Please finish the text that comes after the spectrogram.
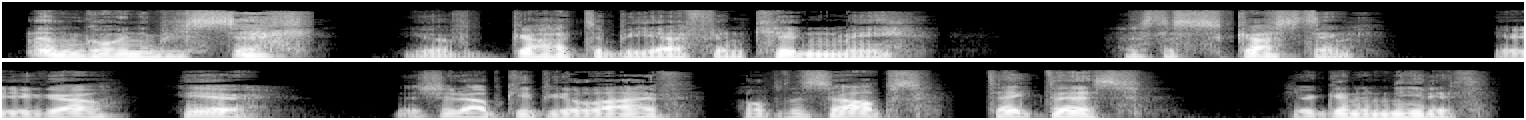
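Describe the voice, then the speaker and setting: A man's voice: medium pitch, no echo, studio quality. An actor playing a wry, jaded young male mercenary in a video game, with a casual, sarcastic, grumbling manner. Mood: disgusted, then helpful. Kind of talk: video game companion dialogue.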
